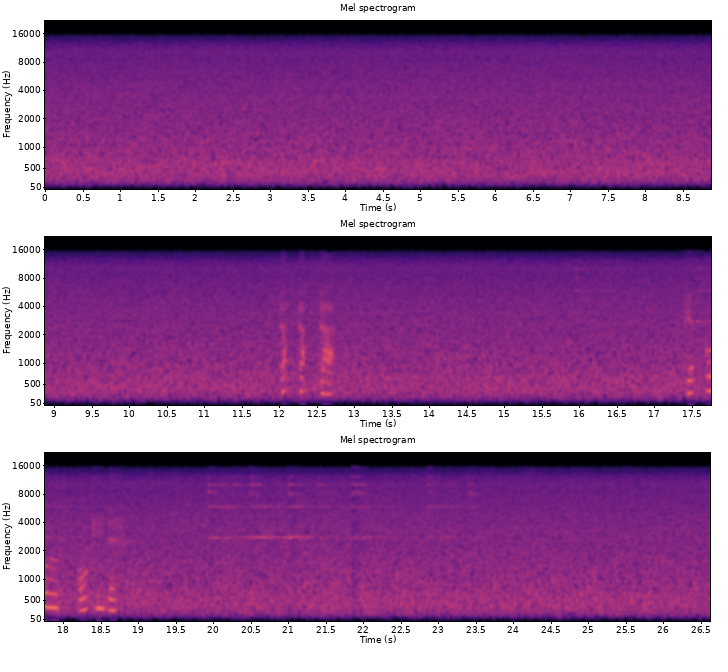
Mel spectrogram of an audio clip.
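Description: A small waterfall rushes steadily into a stream.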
